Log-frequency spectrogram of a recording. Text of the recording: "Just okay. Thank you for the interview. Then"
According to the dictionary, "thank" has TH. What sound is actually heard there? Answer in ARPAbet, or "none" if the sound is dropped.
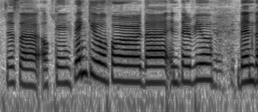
T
